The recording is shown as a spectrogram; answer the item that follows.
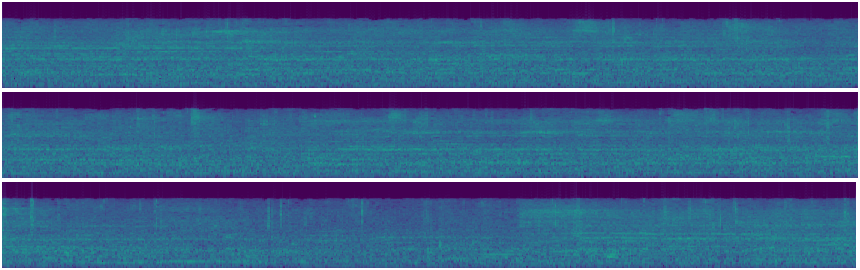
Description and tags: Noise recorded at Manufaktura- Shopping Mall in Łódź, Poland
It's not reminded by any law, but please, make me that satisfaction ;)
